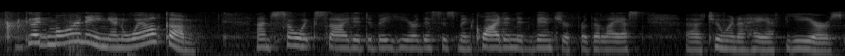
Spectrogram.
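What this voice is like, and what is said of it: Southern American accent. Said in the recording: “She has a wonderful Southern accent”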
